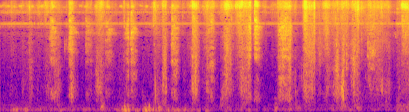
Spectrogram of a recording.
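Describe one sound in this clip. Footsteps shuffle on dirt.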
